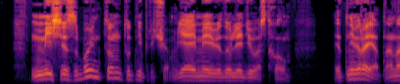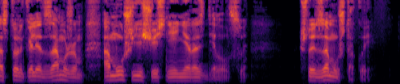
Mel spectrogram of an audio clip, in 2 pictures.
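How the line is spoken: Laughing. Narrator (Russian): Сара рассмеялась

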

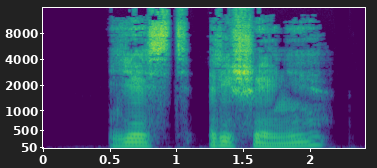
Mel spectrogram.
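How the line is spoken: Slow. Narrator (Russian): медленно сказала Сашка

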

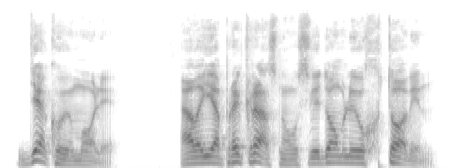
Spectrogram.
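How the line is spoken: Cold curt retort. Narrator (Ukrainian): Холодно відрізав Сіріус

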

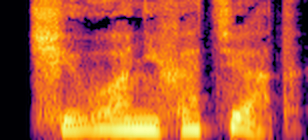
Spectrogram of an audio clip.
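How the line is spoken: Agitated whisper. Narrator (Russian): взволнованно прошептал Звон

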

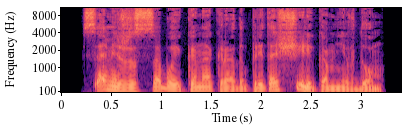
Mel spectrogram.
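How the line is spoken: Stern scolding. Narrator (Russian): грозно выговаривал южанам Маслютик

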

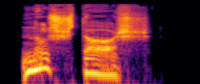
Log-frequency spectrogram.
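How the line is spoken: Oily, restrained voice. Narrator (Russian): масляным голосом произнес Вульф, стараясь держать себя в руках

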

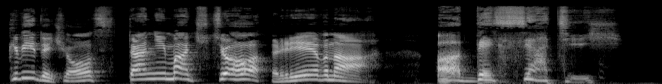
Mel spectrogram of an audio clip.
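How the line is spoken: Hissed. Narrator (Ukrainian): Прошипів Снейп

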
